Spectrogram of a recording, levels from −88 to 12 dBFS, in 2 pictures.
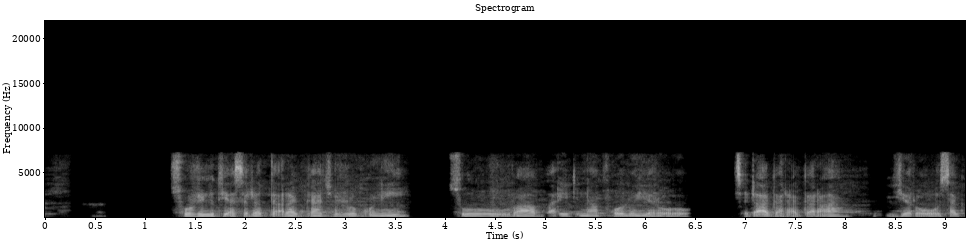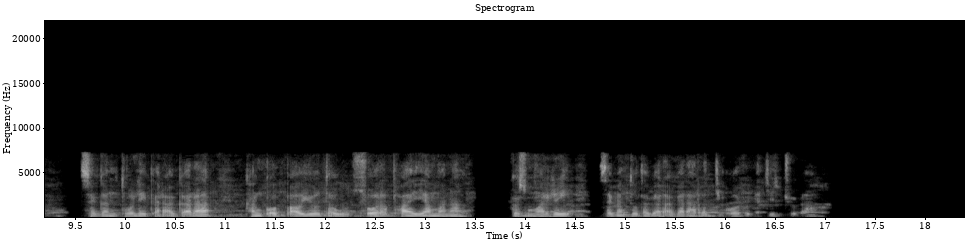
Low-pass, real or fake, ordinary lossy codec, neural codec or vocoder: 7.2 kHz; fake; MP3, 64 kbps; codec, 16 kHz, 8 kbps, FreqCodec, smaller model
